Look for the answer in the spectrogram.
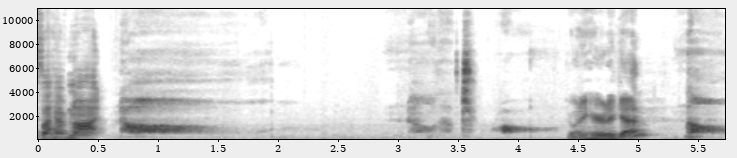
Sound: whispers

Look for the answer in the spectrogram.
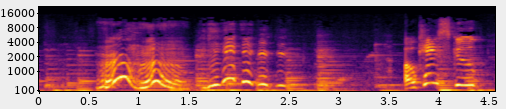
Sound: Scooby snickers

